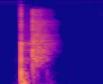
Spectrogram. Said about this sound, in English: How hard can it be? One, two, three, and then an actual clap. Go. One, two, three.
